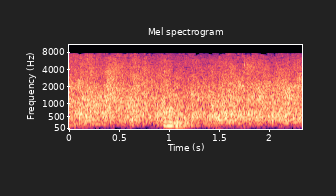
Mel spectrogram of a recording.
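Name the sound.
audience applause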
